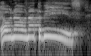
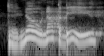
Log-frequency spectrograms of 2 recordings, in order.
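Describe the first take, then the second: First: Much higher, slow hammed-up wail; Nick Cage impression. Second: Higher panicked mock wail; mock Nick Cage. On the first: Quoting the Wicker Man line, much higher slow wail. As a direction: stretch it into a campy scream. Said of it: "a reference to". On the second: Nick Cage refusing the bee belt, higher hammed-up wail. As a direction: ham up a Nick Cage freakout. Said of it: "and he's like".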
